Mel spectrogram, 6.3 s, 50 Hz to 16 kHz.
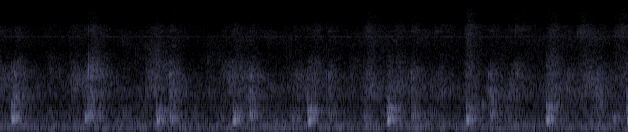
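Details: Newborn Labrador Retriever puppies with their mother Belle, born May 24, 2021, filmed indoors; short nasal whimpers repeated fairly evenly, a little under once per second, over a quiet room hum.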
